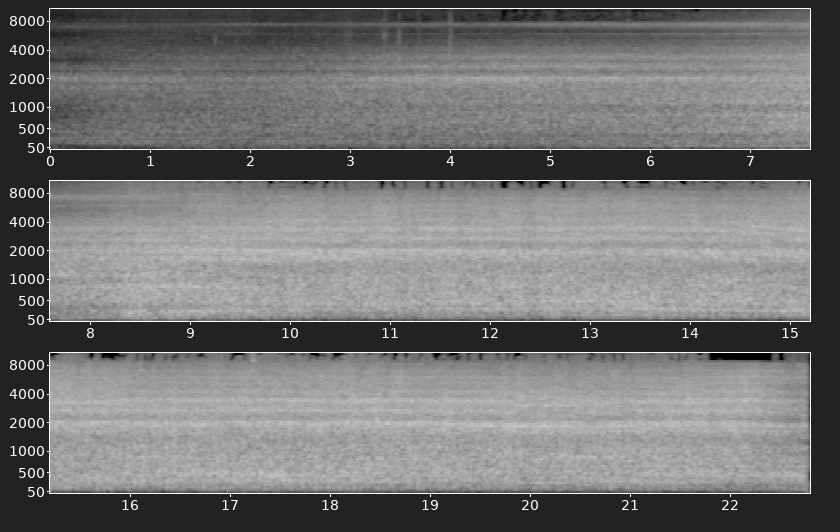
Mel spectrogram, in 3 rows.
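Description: Freight train passing at speed behind a class 185 electric locomotive, its flat wagons loaded with steel plates: the rumble of wheels on rail grows louder over about eight seconds as it approaches, then holds loud and steady as the wagons run past, starting to fade right at the end.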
